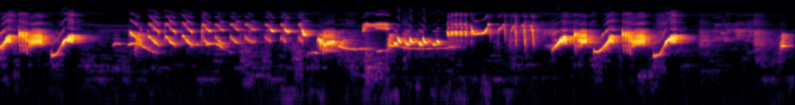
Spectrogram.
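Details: Jalak uret (starling) in energetic song, rapid runs of sharp descending chirps, mixed whistles and buzzy notes, a stuttering rattle, then rising swoops before fading.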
